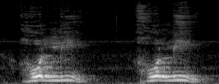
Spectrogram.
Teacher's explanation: A sílaba tônica recai na última, já que eu não tenho acentuação.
